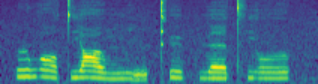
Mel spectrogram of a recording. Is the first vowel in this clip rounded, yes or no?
yes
